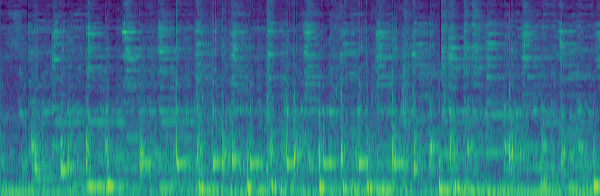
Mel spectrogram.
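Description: Traditional Banyuwangi dance music: drums and struck percussion playing a quick, busy rhythm over pitched notes.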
